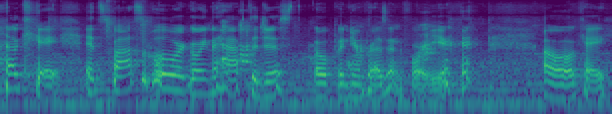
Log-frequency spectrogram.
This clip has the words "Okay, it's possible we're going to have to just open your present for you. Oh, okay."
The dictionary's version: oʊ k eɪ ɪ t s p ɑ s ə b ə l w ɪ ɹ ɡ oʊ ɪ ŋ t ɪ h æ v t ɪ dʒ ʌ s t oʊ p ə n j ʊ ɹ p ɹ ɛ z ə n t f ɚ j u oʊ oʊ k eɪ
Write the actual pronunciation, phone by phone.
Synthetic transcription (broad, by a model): oʊ k eɪ ɪ t s p ɑ s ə b l w ɪ ɹ ɡ oʊ ɪ ŋ t ɪ h æ f t ɪ dʒ ʌ s t oʊ p ə n j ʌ ɹ p ɹ ɛ z ə n t f ɚ j u oʊ oʊ k eɪ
